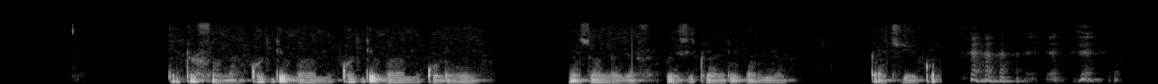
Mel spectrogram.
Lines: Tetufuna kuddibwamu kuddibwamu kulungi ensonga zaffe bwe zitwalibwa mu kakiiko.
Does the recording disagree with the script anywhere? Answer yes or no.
no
